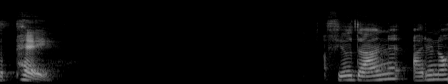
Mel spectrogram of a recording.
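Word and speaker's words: פה: escape so we're going P so the hey is not silent we're pronouncing the hey but you barely hear it so it's practically silent smania thanks for sharing on Twitter so we've got P right guys and P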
